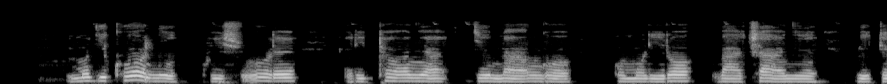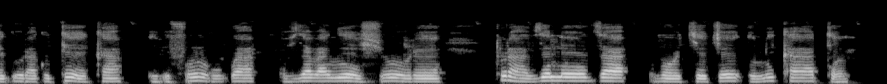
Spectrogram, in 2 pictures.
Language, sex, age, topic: Rundi, male, 36-49, education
